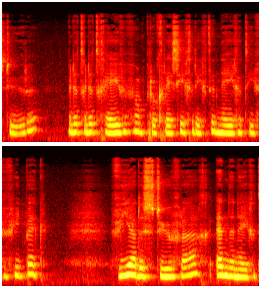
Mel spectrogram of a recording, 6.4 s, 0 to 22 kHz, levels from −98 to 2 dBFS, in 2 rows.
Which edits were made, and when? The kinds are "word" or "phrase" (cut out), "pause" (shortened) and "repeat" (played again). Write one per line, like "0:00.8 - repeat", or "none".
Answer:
0:01.0 - repeat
